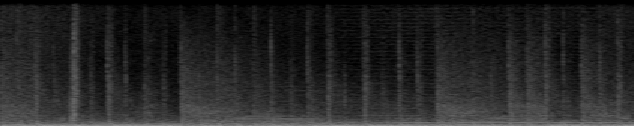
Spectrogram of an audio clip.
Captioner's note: blow thudding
